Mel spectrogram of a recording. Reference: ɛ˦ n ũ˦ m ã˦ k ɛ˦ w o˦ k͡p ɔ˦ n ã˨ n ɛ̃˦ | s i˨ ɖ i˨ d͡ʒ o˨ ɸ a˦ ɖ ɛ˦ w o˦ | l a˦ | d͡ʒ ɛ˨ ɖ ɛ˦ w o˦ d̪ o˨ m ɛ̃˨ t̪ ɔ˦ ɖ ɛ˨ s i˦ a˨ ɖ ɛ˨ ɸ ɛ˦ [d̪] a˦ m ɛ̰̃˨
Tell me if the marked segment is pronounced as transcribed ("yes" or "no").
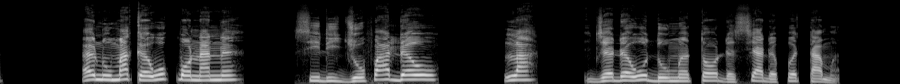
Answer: no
